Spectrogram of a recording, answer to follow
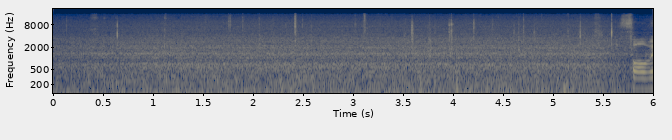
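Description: Steady low rumble and air hiss inside the cab of a 2008 Chevrolet Silverado pickup: the engine idling with the climate-control blower running, unchanging throughout.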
